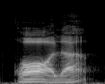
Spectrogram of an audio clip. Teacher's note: قاف از حروف استعلاء غلیظ تلفظ میشه، الف هم تابع قاف غلیظ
